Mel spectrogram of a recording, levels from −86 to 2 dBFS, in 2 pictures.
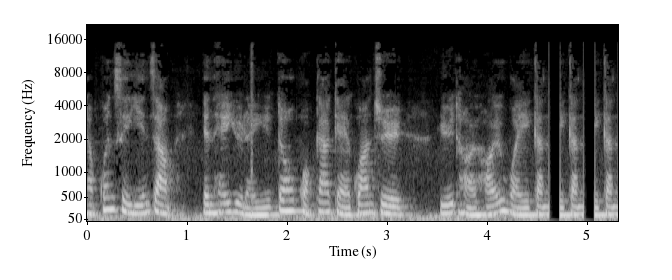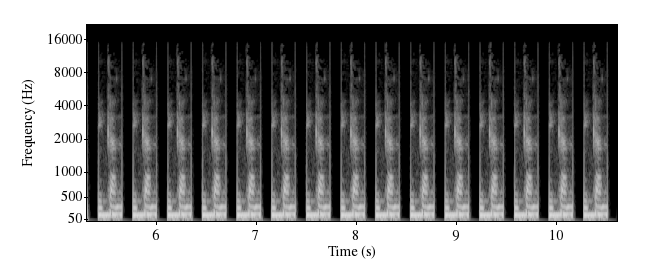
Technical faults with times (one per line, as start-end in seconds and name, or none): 4.63-10.61 stutter with silent gaps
